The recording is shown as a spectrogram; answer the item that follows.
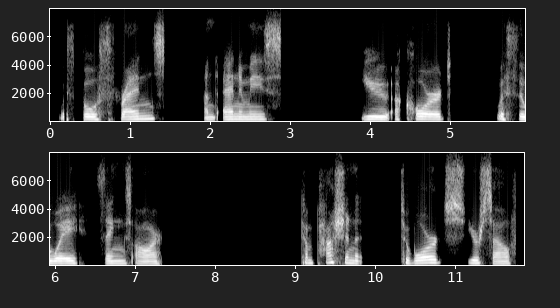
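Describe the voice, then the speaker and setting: Leading a guided mindfulness meditation, a woman speaks in a slightly low voice, very slowly and gently, breaking sentences into short phrases with long pauses. The recording is dry and a little dull, with no room sound.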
